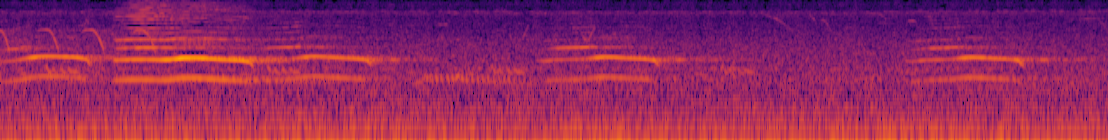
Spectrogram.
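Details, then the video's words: Indian peafowl (Pavo cristatus) in low country dry zone jungle at Panwewa - Nochchiyagama, recorded on a compact camera: far-carrying trumpet-like ka-aww calls, a long wailing note followed by two shorter repeats about two seconds apart, faint background hiss. "The Call of the Indian Peafowl (Pavo cristatus)"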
